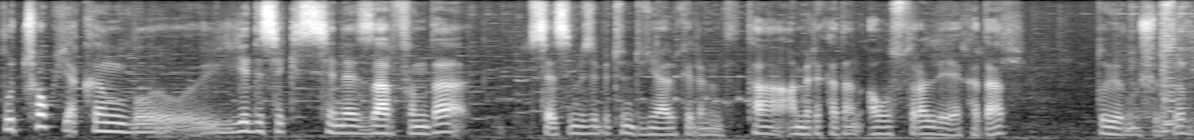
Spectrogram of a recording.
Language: Turkish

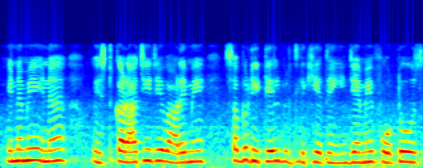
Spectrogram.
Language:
Sindhi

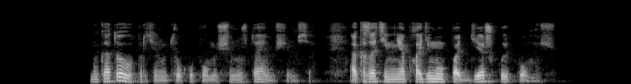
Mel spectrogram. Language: Russian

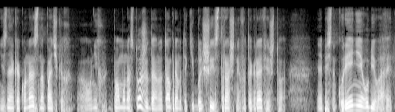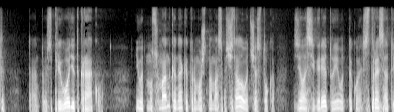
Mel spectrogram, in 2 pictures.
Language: Russian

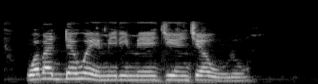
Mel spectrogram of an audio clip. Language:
Ganda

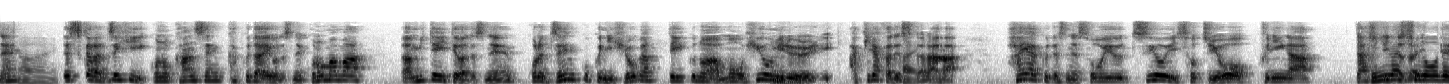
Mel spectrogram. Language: Japanese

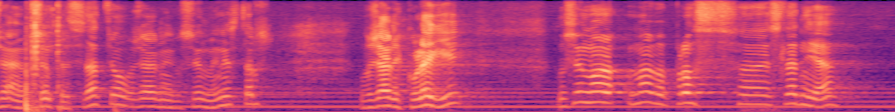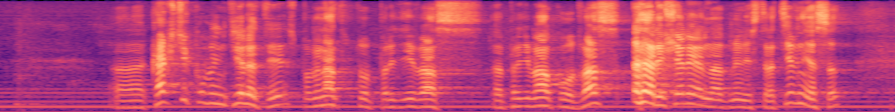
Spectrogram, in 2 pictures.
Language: Bulgarian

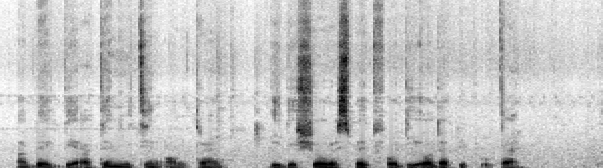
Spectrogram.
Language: Nigerian Pidgin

